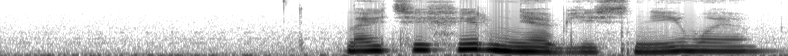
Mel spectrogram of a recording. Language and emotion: Russian, neutral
